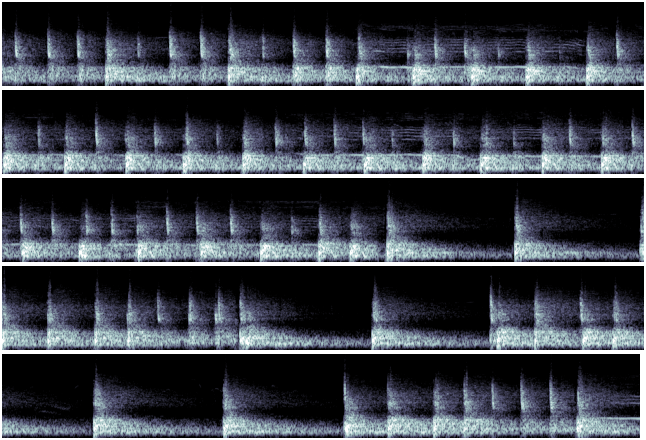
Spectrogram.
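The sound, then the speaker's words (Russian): Men banging on a pipe in rhythm, a steady, fast run of many even thumps that continues throughout, briefly breaking into spaced groups of knocks in the second half. “Парни стучат по трубе.”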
